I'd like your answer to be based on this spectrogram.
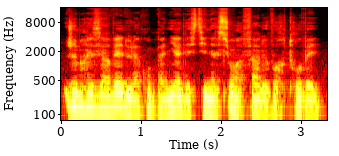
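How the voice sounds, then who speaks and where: A man reading the part of a weathered older boatman and former convict, low-voiced, humble and eager to serve. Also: fast talker, mellow, slightly rough. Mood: earnest.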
